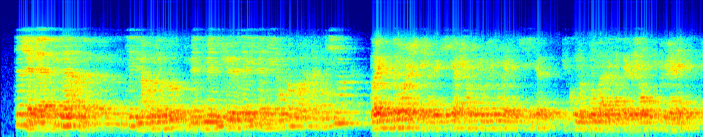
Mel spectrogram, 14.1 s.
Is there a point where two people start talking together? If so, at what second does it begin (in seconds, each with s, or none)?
none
